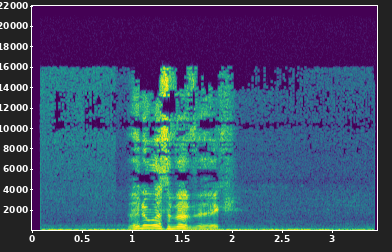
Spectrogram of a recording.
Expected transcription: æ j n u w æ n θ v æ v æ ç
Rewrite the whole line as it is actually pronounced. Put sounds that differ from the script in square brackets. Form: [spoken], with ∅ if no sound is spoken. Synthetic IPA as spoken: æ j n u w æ [∅] θ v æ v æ ç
